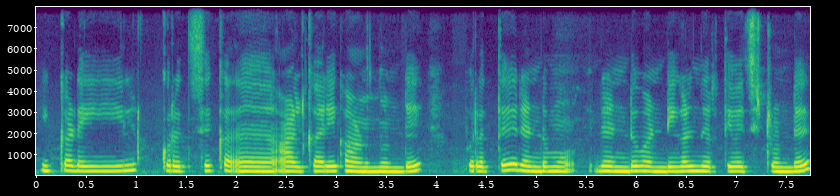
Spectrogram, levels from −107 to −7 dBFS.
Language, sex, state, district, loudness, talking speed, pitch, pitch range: Malayalam, female, Kerala, Kasaragod, -11 LUFS, 95 wpm, 225 Hz, 220-235 Hz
